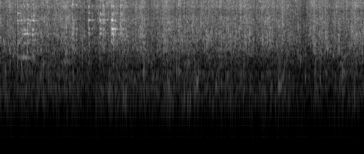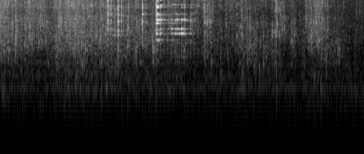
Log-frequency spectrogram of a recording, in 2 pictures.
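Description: Water spraying out of a leak and splashing onto the surrounding water, with a few sharp metal clinks about seven seconds in. Near the end the spray quietens as the clamp is pressed down over the leak.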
